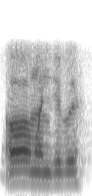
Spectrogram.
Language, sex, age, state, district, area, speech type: Bodo, male, 18-30, Assam, Baksa, rural, conversation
